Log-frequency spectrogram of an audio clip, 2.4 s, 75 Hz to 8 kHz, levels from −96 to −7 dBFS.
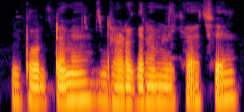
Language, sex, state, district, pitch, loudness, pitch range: Bengali, male, West Bengal, Jhargram, 115 Hz, -22 LUFS, 110-125 Hz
